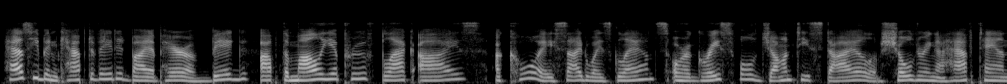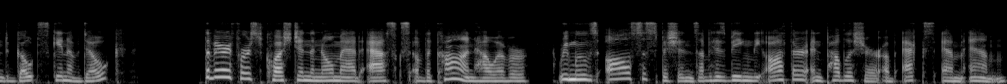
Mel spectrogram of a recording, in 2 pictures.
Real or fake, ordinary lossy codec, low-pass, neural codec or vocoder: real; Opus, 64 kbps; 7.2 kHz; none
